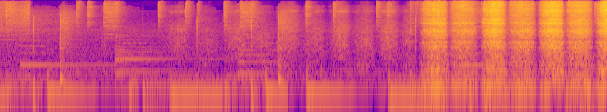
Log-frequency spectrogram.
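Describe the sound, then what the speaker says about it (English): Small wood pieces are sawn shorter by hand, starting with scattered knocks and scraping, then settling into quick, rhythmic back-and-forth saw strokes, close and fairly loud. "So I cut them shorter and gave a couple strokes to smooth the ends."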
